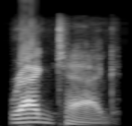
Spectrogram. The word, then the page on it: ragtag: American English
